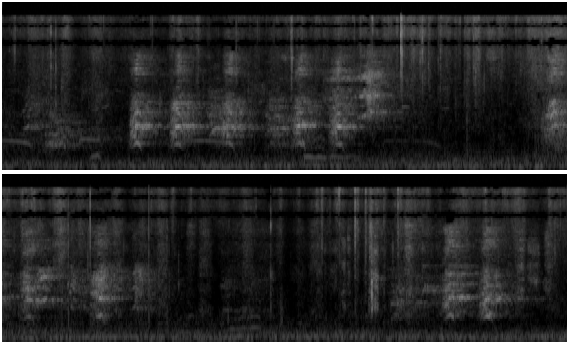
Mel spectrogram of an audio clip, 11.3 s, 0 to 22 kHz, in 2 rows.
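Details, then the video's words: Border Collie puppies, 49 days old, from a German sire and Russian dam, litter born 19 April 2022 and filmed 7 June 2022; short high yips and thin whines come in frequent bursts over a steady low rumble, with soft human voices. "Filhotes de Border Collie com 49 dias"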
